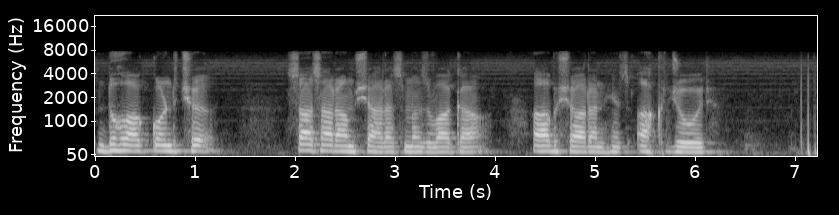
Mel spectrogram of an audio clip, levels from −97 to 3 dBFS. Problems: constant background noise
